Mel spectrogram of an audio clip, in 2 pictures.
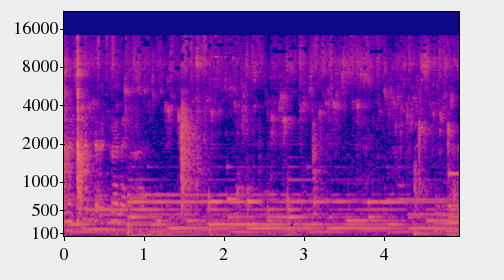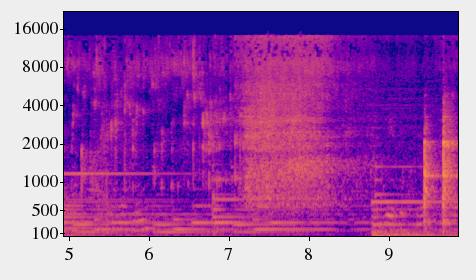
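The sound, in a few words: tempering dal with hot oil, sizzling tadka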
